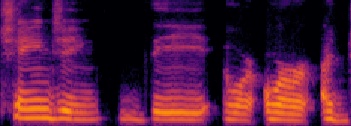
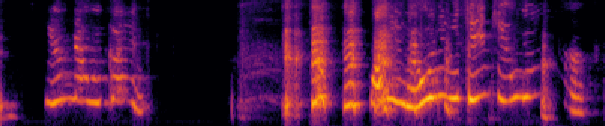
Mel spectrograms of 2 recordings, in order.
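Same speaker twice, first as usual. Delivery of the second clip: squeaky gremlin voice; 5 dB louder than usual. Pretend. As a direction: make it a silly little gremlin mocking you. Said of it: "give it a little squeaky voice".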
